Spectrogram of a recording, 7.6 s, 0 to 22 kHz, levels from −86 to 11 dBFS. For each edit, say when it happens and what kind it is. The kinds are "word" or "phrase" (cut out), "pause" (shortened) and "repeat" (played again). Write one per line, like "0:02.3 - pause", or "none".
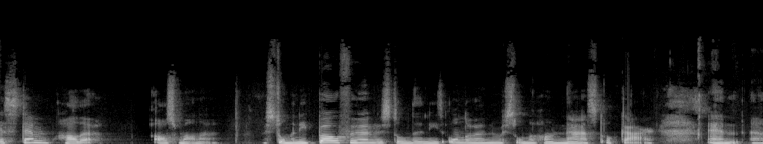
none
